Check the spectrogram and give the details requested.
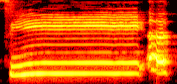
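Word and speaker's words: سيئت: فَلَمَّا زلفتاً، یہاں تنوین پر اخفا کریں گے، سیئت، اور اس لفظ کو ایک بار سپیلنگ کر کے پڑھتے ہیں، سین یا مد زیر سی، حمزہ تا زبر ات، سیئت، کلیئر ہو گیا؟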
